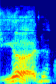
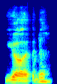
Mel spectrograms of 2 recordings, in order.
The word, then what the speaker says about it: Yud: However, we get to this next letter, which is Yud. It makes the sound of Y, Y-O-D, Yud, or Y-U-D, Yud, whichever way is easier for you.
